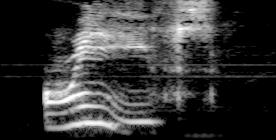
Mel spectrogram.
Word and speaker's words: Reeves: A-N-I-K-A. – What's your surname? – Reeves. – Can you spell that? – R-E-E-V-E-S. – R-E-E-V-E-S.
